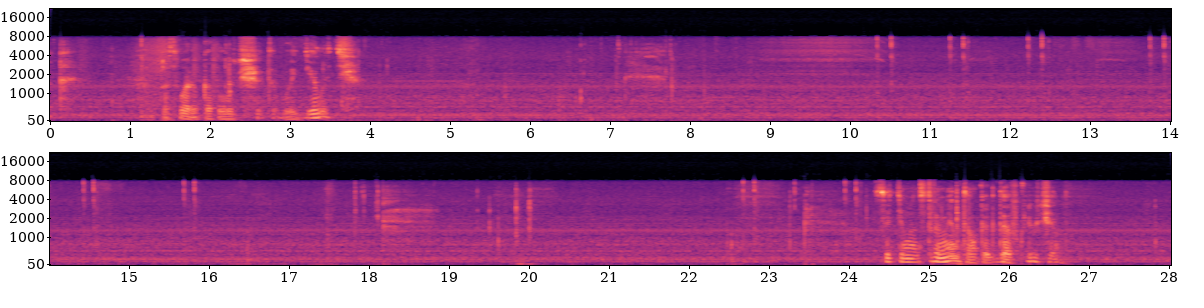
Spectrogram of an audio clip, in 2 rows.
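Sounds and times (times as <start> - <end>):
low background hum: 0.0 - 28.0
mouse and keyboard clicking: 12.2 - 12.6, 13.7 - 14.7.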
